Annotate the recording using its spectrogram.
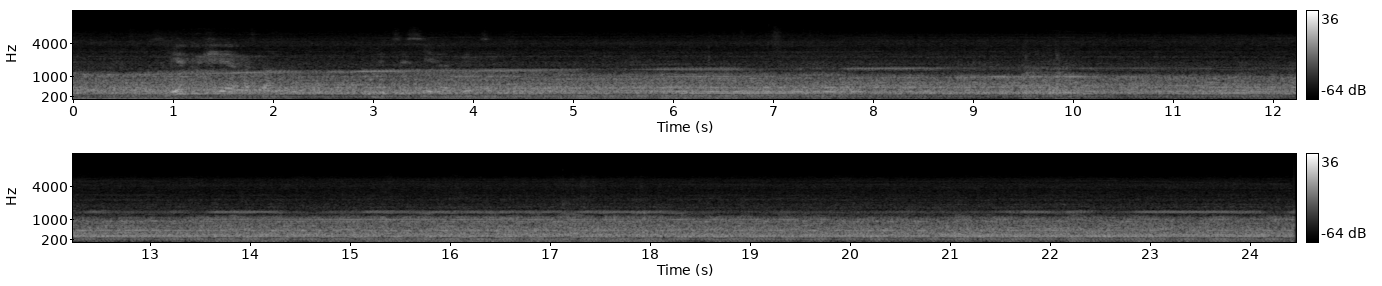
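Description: A city bus engine drones, heard from inside the bus as it drives along.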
